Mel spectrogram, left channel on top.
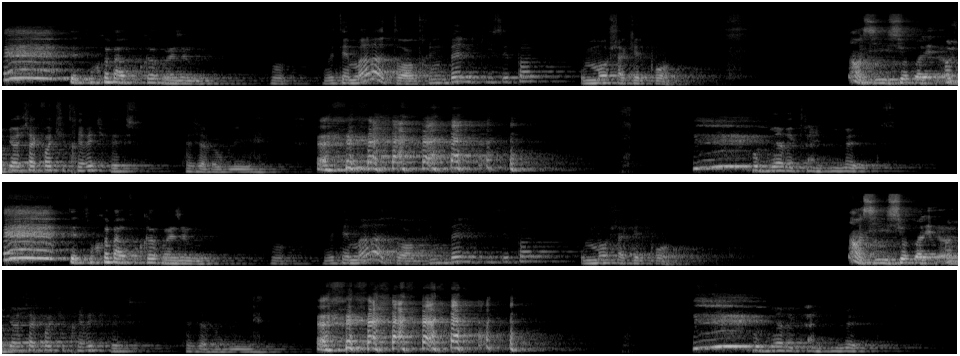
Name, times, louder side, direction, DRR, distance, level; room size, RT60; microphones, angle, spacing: voice 1, 0.0-2.1 8.5-9.6 12.7-14.8 16.5-17.2, right 3 dB, 40° right, 0.8 m, -28 dB
voice 2, 3.2-5.4 5.8-6.8 7.2-7.4 8.6-8.7 9.4-10.9 11.4-12.2 15.8-15.9 17.1-18.2, left 3 dB, 80° left, 0.9 m, -35 dB
17.0 x 8.2 x 5.0 m
head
